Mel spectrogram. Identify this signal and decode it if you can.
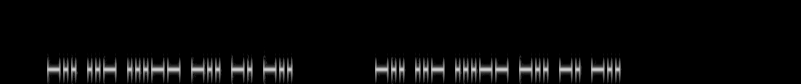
Morse code, heard as a keyed tone, about 30 wpm, 700 Hz. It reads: DU3DND DU3DND
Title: DXCC-100 Call Signs - 6 Characters - Repeated 2x - 30wpm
